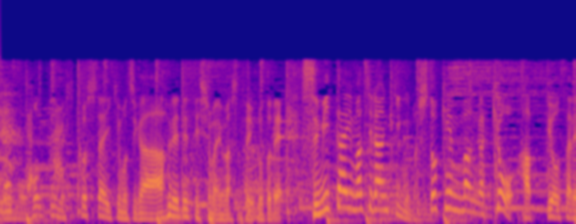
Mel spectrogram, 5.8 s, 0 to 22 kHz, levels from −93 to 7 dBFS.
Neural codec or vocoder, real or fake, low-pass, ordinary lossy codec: none; real; 7.2 kHz; none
